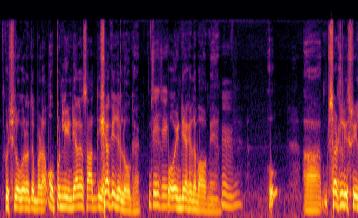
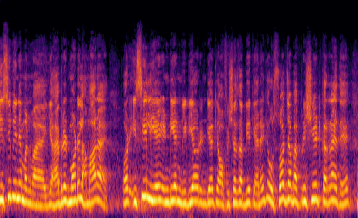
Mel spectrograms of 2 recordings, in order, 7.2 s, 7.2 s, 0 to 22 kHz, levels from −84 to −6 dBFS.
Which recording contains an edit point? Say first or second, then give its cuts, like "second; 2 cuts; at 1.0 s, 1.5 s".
first; 1 cut; at 2.1 s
